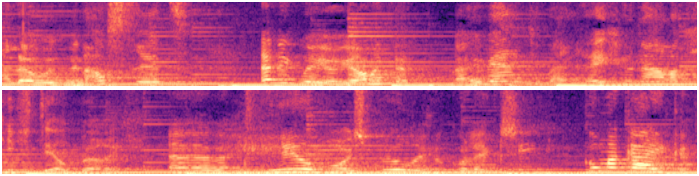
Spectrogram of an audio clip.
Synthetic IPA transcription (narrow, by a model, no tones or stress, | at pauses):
halowɪɡ̚bɛnɑstrɪt | ɛnɪɡ̚bɛnjojɑnəkəʋɛjʋɛrkəbɛjənrejɣjonaːlɑxiftɪlˠbørx | ɛnʋəɛʋənənɦɪːlˠmoːjspølˠɪndəkolɛksikomaːɹkɛjkə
